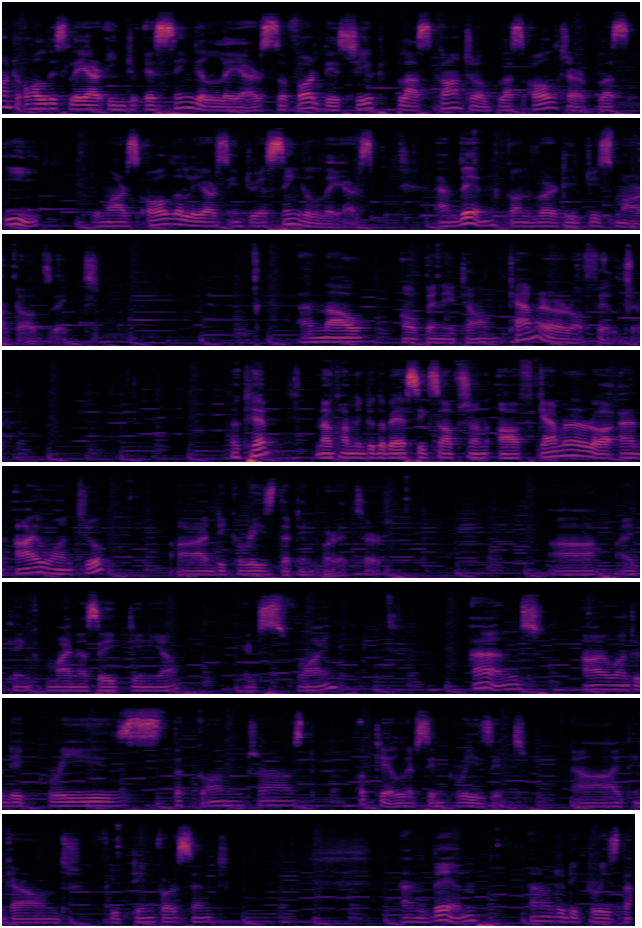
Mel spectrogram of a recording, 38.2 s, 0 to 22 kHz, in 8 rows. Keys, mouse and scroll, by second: 4.7 ctrl+alt+shift+e, 8.0 right click, 22.2 Down, 22.6 Down, 22.9 Down, 23.3 Down.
